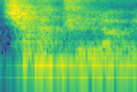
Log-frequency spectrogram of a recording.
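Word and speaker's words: שבת: 안식의 히브리어 원어는 샤바트라고 읽습니다.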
